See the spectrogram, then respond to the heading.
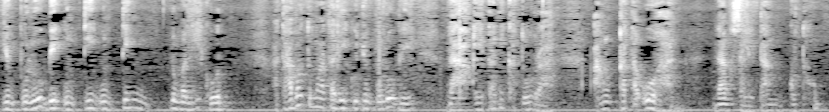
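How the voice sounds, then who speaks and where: A gentle tone, fairly slow pace and ordinary pitch variation, with noticeable background noise. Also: man, medium pitch for a man. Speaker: storyteller. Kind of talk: bedtime story telling, folktale retold aloud to a child and family. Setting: home, family audience, dim room. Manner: gentle, expressive storyteller, slows for emphasis, voices characters' lines.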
